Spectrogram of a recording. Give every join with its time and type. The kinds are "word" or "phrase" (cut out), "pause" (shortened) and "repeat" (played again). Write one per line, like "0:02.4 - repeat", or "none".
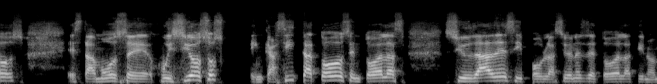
none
